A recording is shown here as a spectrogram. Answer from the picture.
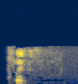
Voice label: Police Dispatch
